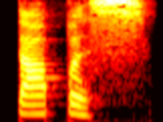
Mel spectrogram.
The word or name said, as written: तापस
